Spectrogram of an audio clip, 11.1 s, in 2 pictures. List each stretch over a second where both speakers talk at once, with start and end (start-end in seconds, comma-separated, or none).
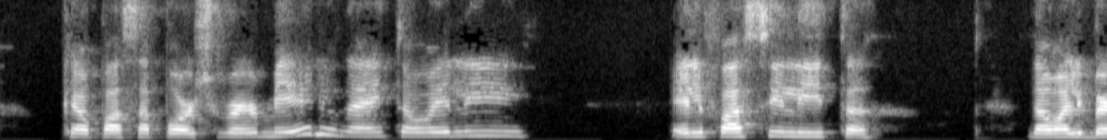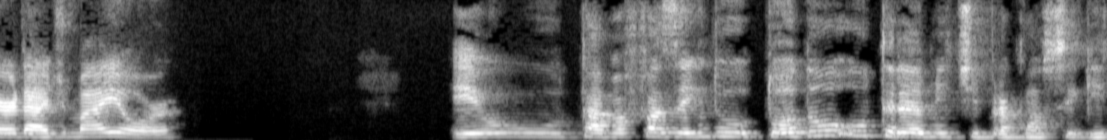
none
